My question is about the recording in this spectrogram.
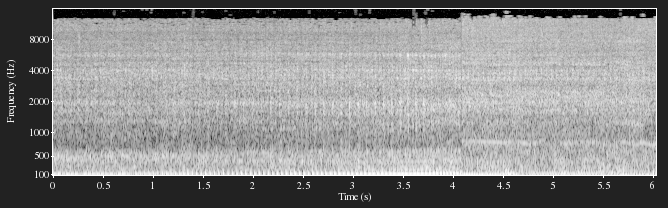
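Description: BMW R1200RT flat-twin boxer engine running while the motorcycle rides along, a steady low drone that builds slightly and then falls back about four seconds in.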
